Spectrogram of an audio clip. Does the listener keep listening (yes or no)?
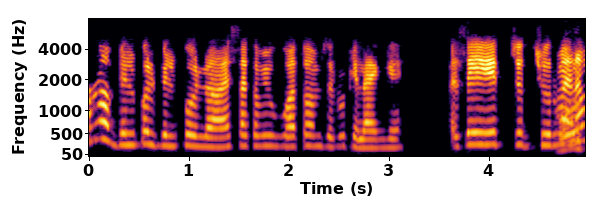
yes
